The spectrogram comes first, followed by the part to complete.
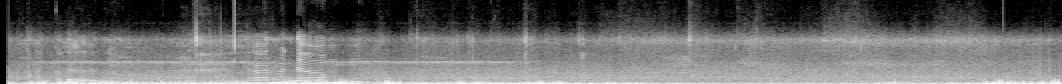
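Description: Steady low rumble of road traffic, with wind buffeting the microphone.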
